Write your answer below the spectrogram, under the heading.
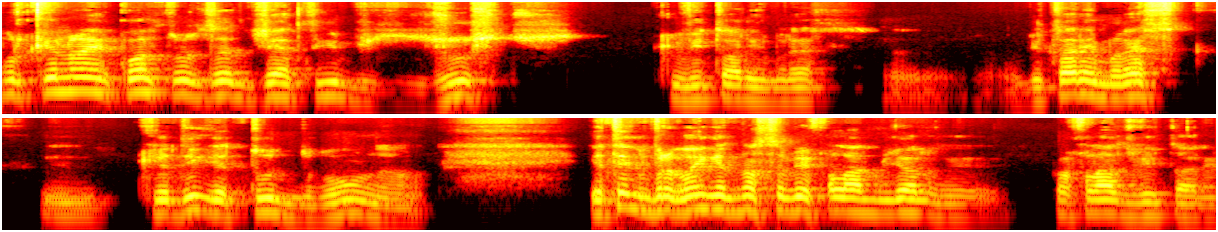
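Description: Long, frequent pauses break up a man's fairly high, dark and mellow voice, which has ordinary pitch variation and big swings in loudness at a moderate pace, in a very clean recording with a silent background. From Algarve, Portugal. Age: 60s. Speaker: football coach. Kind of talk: interview.

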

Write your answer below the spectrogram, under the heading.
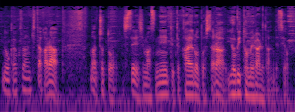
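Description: A man speaks with lively intonation. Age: 40s. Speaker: restaurant kitchen worker. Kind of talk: casual monologue.

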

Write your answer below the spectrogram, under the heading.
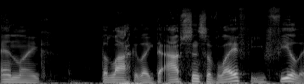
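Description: In a very clean recording with a silent background, a man speaks at a fairly quick pace with a Canadian accent. His voice is fairly low, an ordinary speaking voice with ordinary pitch variation. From Canada, Edmonton. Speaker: recording artist. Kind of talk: casual chat.

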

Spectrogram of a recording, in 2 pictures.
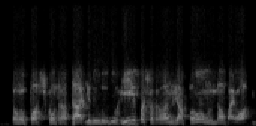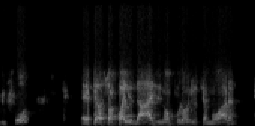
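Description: With ordinary pitch variation, a man talks at a very fast pace in a fairly high pitch. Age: 30s. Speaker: former pizza chain executive. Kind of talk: interview.

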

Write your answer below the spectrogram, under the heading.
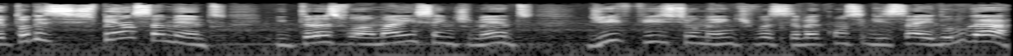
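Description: Amid noticeable background noise, a man with a Brazilian accent speaks with very wide pitch swings. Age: 30s. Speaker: business consultant. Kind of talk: solo podcast monologue.

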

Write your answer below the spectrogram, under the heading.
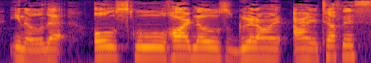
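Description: A man with a Southern US accent speaks at a very slow pace in a high voice with monotone, flat intonation. The recording is very clean, with a silent background. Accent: Southern US (Georgia). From US South, Thomaston, Georgia. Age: 20s. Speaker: sports podcast host. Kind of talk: podcast monologue.

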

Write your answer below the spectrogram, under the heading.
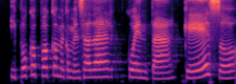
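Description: The woman's high-pitched voice holds a fairly even intonation, with a dry, close sound and no echo. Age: 20s. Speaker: entrepreneur. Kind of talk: interview.

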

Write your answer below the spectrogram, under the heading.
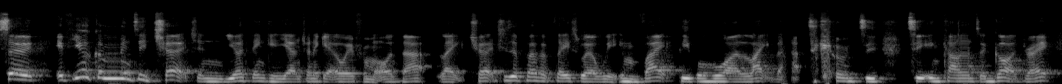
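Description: A man's somewhat breathy voice at a fairly high pitch. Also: ordinary pitch variation, moderate pace. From northern England (Lancashire), born in Zambia. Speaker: pastor. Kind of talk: casual interview.

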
